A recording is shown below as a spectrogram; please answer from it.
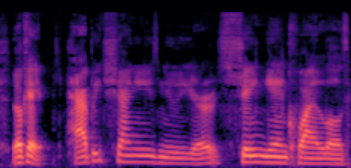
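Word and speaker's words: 新年快乐: Xing Yan Kuai Lo is how you pronounce it, by the way.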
